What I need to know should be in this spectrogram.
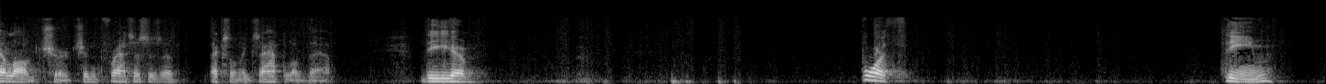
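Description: An elderly man speaks slowly through a microphone in a large room, with long pauses.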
